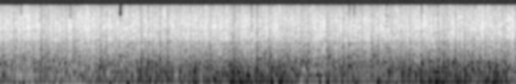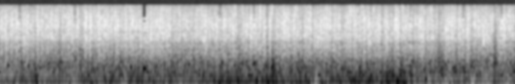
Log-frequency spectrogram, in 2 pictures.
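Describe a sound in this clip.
Steady rain falls and patters on wet pavement outdoors.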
